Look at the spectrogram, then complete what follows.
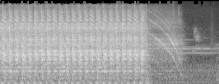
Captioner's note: engine cranks over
